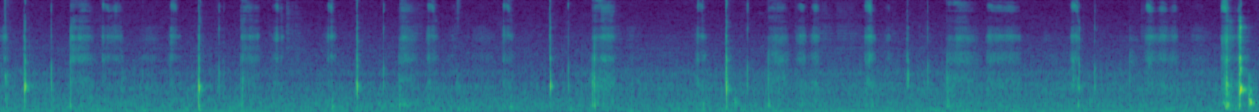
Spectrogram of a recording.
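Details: Infant with hiccups after feeding: about a dozen sharp, brief clicks at irregular intervals in a quiet room.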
